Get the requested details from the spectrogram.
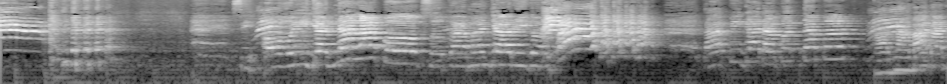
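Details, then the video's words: Owie, an odd-eyed cat, angry: long, wavering, harmonic yowls and growling moans rise and fall in repeated drawn-out bursts, with short pauses between them, while a person talks and laughs in the background. "KUCING MARAH MARAH"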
